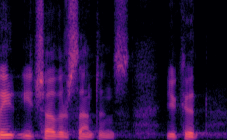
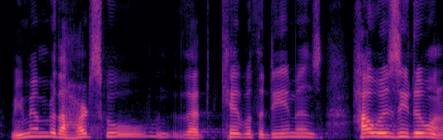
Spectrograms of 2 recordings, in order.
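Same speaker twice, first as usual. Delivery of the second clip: eager reminiscing; 9 semitones higher than usual. Retold or imitated.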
